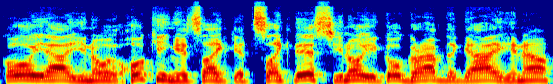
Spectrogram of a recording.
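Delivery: high, hammed-up Canadian accent. Goalie explaining penalties to an interviewer, imitated Canadian accent. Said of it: "just the Canadian accent".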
